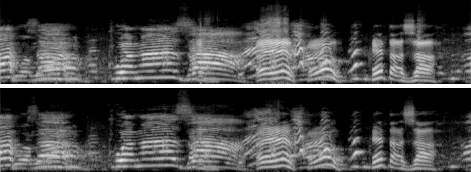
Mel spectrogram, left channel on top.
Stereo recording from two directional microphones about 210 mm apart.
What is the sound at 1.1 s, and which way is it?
Speech, 5° right (ahead or behind).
